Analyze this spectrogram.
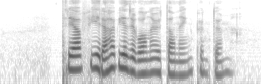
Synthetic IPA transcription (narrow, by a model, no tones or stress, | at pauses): t̪ʰɾeːɑːʋfiːɾəhɑːɾʋiːd̪əɾəɡoːənəʉːt̪̚d̪ɑnɪŋpʰɵŋk̚t̪ʉm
